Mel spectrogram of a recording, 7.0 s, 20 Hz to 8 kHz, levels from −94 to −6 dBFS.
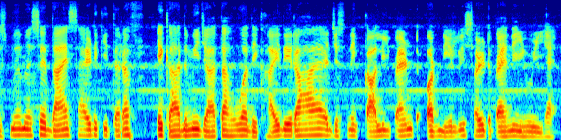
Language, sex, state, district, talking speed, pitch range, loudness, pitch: Hindi, male, Uttar Pradesh, Lalitpur, 205 wpm, 110-130 Hz, -20 LUFS, 120 Hz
